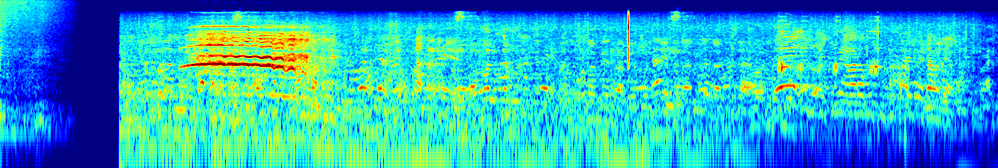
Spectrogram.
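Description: Working horses in a developing-world setting neigh loudly and repeatedly, with hoof clip-clop and a busy crowd murmur behind them, played back as part of a presentation. The sound starts after a brief silence.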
